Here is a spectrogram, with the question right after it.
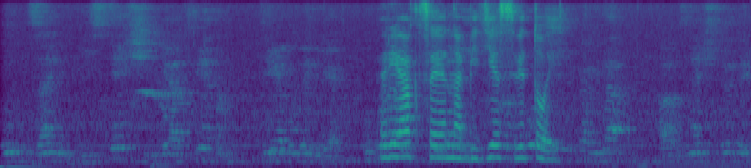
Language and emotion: Russian, neutral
